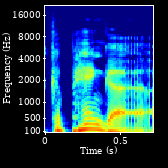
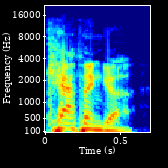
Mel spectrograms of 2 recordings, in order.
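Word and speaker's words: Kapenga: from Monominee and State Senator Chris Capinga, a Republican from Delfield. Cappinga. Cappinga. Sorry. Sorry. I've been saying that name wrong for months.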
